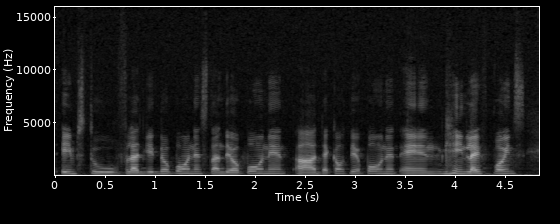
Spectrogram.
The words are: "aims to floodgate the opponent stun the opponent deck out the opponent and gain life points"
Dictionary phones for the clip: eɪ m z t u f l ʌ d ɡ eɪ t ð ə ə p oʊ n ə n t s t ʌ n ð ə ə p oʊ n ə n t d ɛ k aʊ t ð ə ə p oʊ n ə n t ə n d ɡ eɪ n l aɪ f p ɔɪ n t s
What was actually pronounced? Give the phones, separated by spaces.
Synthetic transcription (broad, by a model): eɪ m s t u f l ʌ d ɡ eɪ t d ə ə p oʊ n ə n t s t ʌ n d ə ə p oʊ n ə n t d ɛ k aʊ t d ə ə p oʊ n ə n t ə n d ɡ eɪ n l aɪ f p ɔɪ n t s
